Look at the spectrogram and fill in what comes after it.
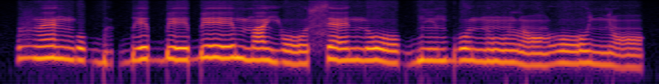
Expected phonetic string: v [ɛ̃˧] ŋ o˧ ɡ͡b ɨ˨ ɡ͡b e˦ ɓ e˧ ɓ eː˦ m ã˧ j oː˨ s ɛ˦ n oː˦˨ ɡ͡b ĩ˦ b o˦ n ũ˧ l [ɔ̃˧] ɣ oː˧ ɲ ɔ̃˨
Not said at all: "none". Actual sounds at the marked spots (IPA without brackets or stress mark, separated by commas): ɛ̃˦, ɔ̃˨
